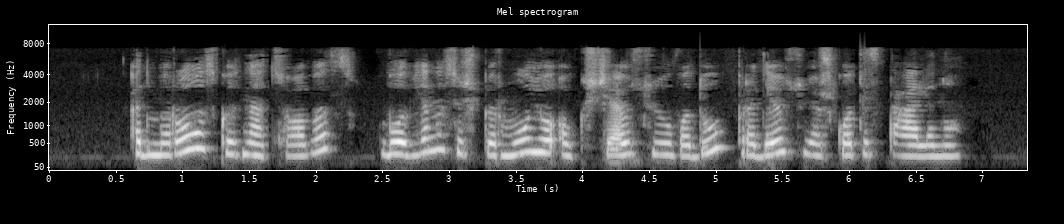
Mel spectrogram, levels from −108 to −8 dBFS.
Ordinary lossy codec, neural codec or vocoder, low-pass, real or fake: AAC, 32 kbps; none; 7.2 kHz; real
